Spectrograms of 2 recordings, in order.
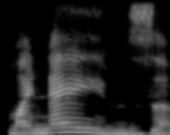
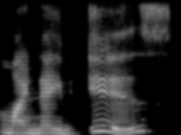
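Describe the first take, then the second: First: The verb is reduced and joined onto 'name'. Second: The verb is said as a separate full word. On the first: The speaker calls it right. "because it's contracted" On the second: The speaker calls it wrong. "it's not my name is"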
